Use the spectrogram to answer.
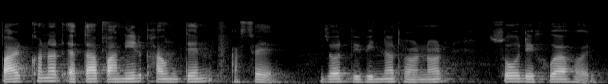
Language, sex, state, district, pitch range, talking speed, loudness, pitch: Assamese, male, Assam, Kamrup Metropolitan, 120-130 Hz, 110 wpm, -22 LUFS, 125 Hz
